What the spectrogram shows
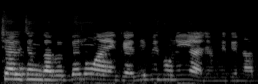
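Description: A woman's voice: medium pitch, quick pace, close to an everyday voice. A woman playing an upset married daughter who answers in short pleading replies. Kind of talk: rural family drama acting.

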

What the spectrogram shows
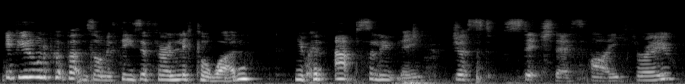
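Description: Her voice is medium-pitched and dark, with lively intonation and a normal pace, as this British craft tutor in her forties hosts a live demonstration. She's chatty and informal, occasionally talking to herself while working in an indoor craft room. The mic is distant and the room echoey.

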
